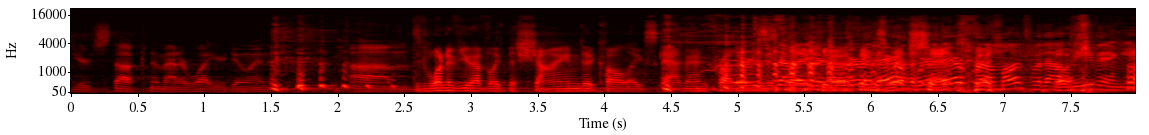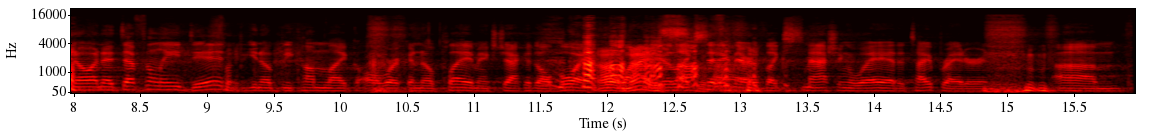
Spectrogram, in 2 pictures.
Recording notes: Live from Chicago's Music Box Theatre. This episode was recorded live at Chicago's Music Box Theatre during Greetings from Castle Rock: A Stephen King Film Festival.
